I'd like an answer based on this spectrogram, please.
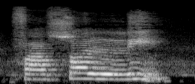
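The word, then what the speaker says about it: فصل: Pada ayat yang kedua ada lafaz fasolli. Sok di sana menghadap lam tasydid, maka pada saat mengucapkan sol ditahan, ditekan, baru bunyi li. Li-nya pendek ya.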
